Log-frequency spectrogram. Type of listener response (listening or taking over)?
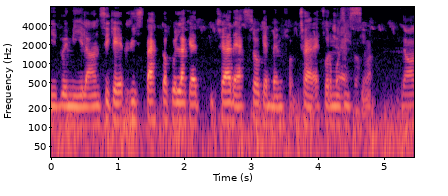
taking over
